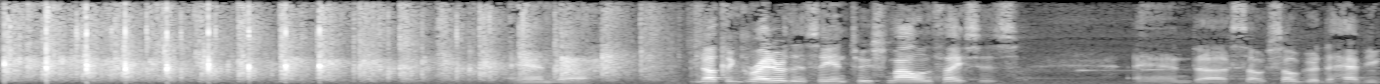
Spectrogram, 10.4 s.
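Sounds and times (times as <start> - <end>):
round of applause: 0.0 - 5.1
speech: 5.2 - 7.7, 9.0 - 10.3.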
